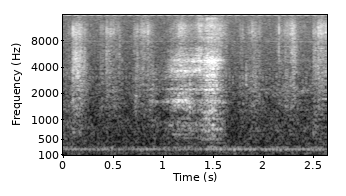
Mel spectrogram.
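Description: A shaving brush softly swishes lather against skin.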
